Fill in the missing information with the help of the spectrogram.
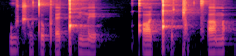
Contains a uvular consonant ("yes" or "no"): yes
